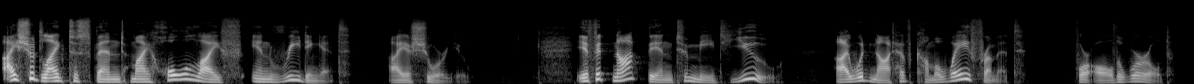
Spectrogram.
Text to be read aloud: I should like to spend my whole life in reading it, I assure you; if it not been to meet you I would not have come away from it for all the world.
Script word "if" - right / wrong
right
